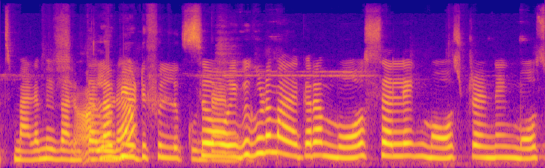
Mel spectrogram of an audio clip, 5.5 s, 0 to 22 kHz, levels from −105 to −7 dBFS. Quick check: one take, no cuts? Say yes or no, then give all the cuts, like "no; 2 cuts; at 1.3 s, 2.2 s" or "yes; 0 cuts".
yes; 0 cuts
